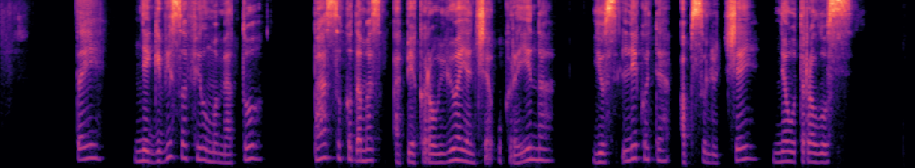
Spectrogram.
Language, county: Lithuanian, Panevėžys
